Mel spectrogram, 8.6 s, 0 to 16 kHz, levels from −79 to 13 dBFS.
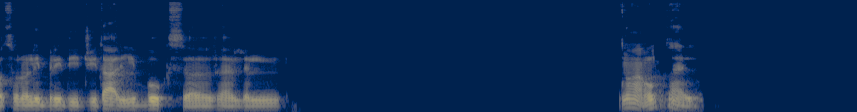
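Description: Nothing stood out on listening to this speech recording.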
